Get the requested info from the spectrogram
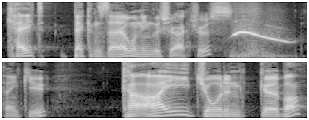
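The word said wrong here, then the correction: Kaia Gerber: How would you say it? – Kaya Gerber. – Kaya. Yeah, that's 100% yeah, that right. Good. Yeah, I stuffed that.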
